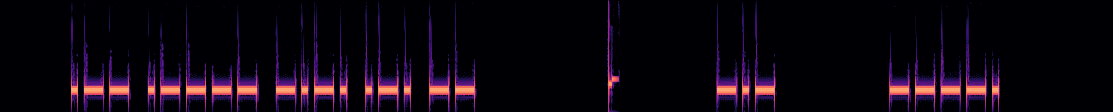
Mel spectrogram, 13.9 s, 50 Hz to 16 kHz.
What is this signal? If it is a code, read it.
Morse code, heard as a keyed tone, about 15 wpm, spaced as for 11 wpm, 700 Hz. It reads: W1CRM K9
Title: USA Call Signs - 6x Character Spacing - 15wpm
